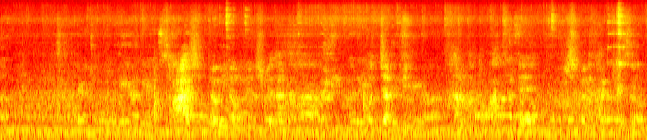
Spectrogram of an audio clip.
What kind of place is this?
restaurant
